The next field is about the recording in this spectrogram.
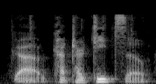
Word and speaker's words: katartizo: Catartizo, and Merriman calls it Operation Restoration. And restoration is catartizo. I put the D in there to remind me that there's a soft D in that pronunciation. K-A-T-A-R-T-I-Z-O, for the ones not looking at the slide this morning on the internet.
